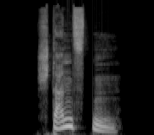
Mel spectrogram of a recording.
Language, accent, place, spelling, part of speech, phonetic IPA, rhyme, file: German, Germany, Berlin, stanzten, verb, [ˈʃtant͡stn̩], -ant͡stn̩, De-stanzten.ogg
- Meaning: inflection of stanzen: 1. first/third-person plural preterite 2. first/third-person plural subjunctive II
